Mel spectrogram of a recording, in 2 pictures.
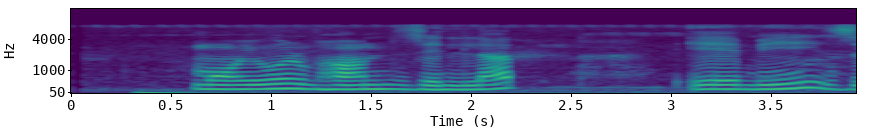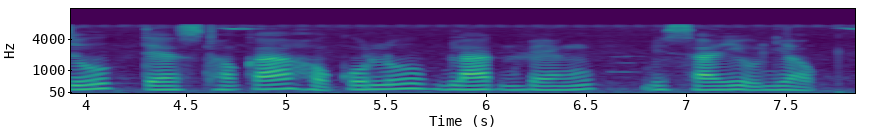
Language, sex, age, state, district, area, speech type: Assamese, female, 45-60, Assam, Jorhat, urban, read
